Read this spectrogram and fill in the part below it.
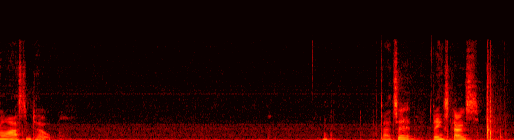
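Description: Calculator buttons click softly as they are pressed.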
